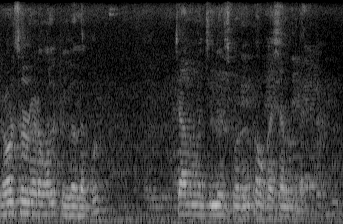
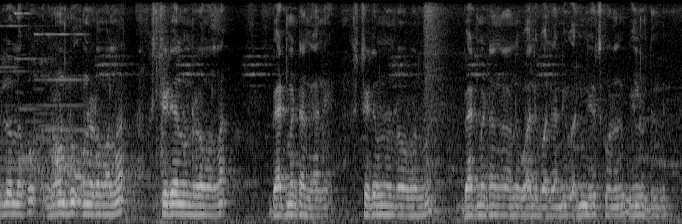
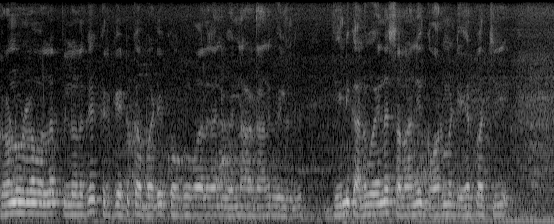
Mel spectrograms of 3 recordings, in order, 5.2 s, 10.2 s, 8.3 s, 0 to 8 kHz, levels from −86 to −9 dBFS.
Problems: constant background noise, background conversations at intervals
